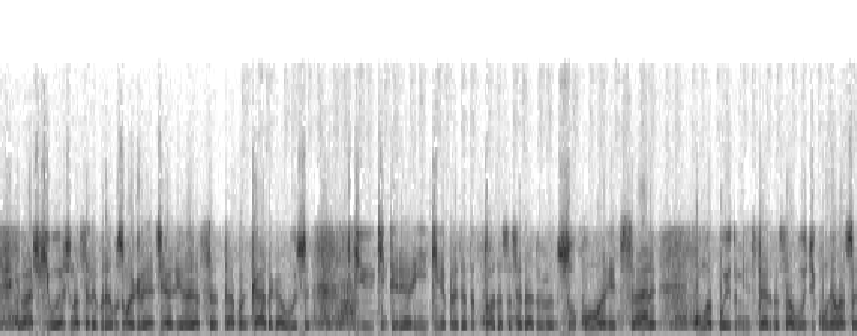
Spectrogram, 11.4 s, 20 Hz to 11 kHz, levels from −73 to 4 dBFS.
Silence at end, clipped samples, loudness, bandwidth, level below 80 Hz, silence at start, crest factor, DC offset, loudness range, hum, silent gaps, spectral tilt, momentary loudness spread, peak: 0 s; under 0.1%; -18 LUFS; 9.4 kHz; -54 dBFS; 0 s; 14 dB; 2%; 2 LU; none; none; -2 dB/octave; 5 LU; -4 dBFS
